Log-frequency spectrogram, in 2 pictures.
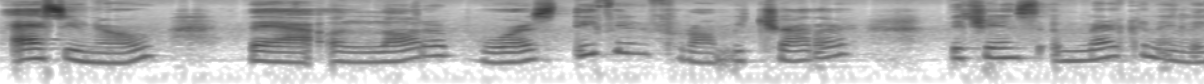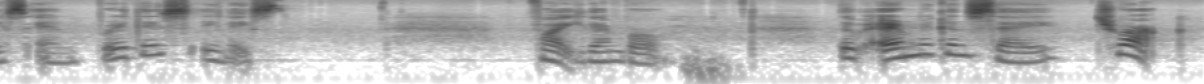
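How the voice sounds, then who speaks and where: A young woman, a native Vietnamese speaker, giving a class presentation and reading out word lists slowly and carefully. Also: mid-range voice, darkish tone, slight background noise. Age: young adult. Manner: slow, careful reading with pauses between listed words. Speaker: student presenter.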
